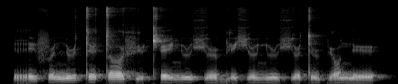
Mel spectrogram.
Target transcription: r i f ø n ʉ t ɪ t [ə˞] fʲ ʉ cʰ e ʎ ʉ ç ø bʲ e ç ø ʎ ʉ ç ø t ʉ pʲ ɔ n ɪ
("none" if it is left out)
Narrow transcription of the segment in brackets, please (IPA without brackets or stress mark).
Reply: ʌ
